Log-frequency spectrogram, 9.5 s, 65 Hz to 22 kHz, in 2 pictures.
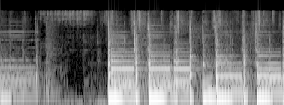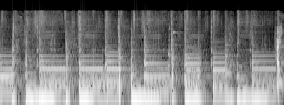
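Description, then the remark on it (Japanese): A song by an artist from Kyotango City, Kyoto, plays loudly on a radio program, opening with a brief quiet intro before a full band kicks in with a steady, punchy beat and sustained melodic chords. “ではここで1曲音楽をお届けしたいと思います京丹後市出身のアーティストです”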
